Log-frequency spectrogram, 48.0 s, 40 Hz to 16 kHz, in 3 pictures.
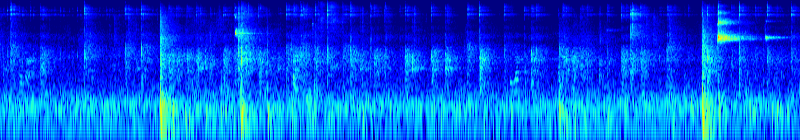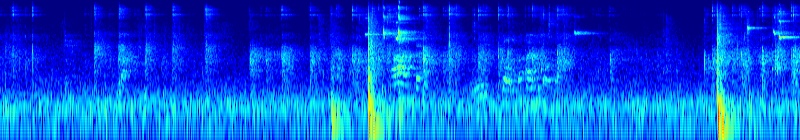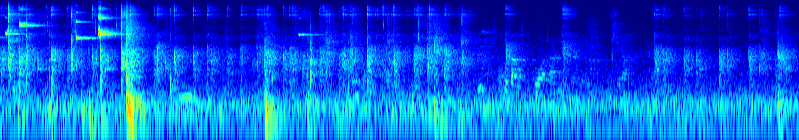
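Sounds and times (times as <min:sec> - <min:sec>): ball bouncing: 0:00.0 - 0:16.8, 0:17.8 - 0:28.4, 0:30.0 - 0:41.5, 0:45.0 - 0:47.9
ping pong ball clicking off bats: 0:00.0 - 0:16.9, 0:21.0 - 0:27.5, 0:28.1 - 0:28.4, 0:30.1 - 0:41.5, 0:45.0 - 0:47.9
high squeak: 0:14.3 - 0:15.8, 0:23.3 - 0:24.4, 0:30.8 - 0:34.5, 0:38.0 - 0:38.4.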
